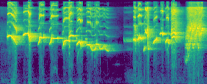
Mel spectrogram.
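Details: Oriental magpie-robin in full fighting song meant to anger a rival male: clear whistled notes sliding downward, quick chirps and a scratchy burst at the end, broken by a brief gap after two seconds.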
